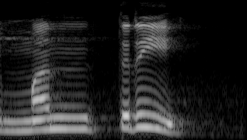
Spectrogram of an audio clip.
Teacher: त्री पर हम जोर दे रहे हैं तो ये बालाघात हुआ।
